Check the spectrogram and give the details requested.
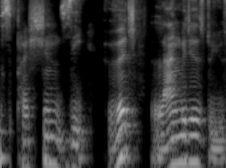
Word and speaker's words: Sprechen: This one, Sprachen and Sprechen. Sprachen, khan wala sound, that is particularly language. Sprechen wala sound, that is to speak.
